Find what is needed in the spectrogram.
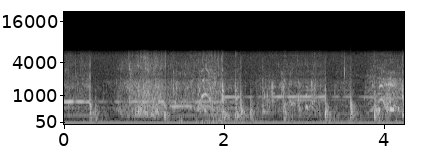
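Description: Canoe being paddled on calm water: paddle strokes and dripping, with a few sharp knocks and a faint steady tone underneath.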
